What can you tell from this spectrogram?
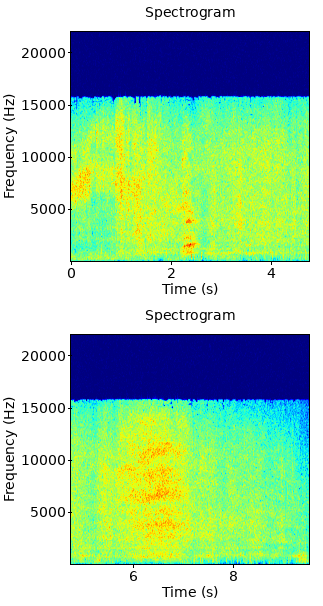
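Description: Wind rushing over the microphone during a downhill ski run, with the steady hiss and scrape of skis sliding over packed, groomed snow.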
